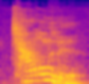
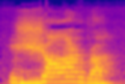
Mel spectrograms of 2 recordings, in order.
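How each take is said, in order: First: It is said with a Korean pronunciation. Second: It is said with an English pronunciation. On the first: The speaker calls it wrong. "굉장히 소리가 다르죠?" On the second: The speaker calls it right. "한번 호흡에 연결해볼까요?"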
